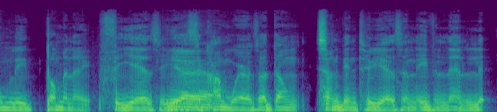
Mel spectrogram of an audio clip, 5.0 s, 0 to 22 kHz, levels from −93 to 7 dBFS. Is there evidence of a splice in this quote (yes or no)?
yes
